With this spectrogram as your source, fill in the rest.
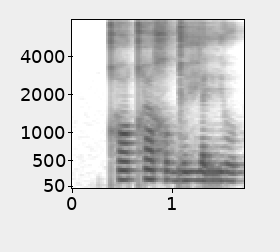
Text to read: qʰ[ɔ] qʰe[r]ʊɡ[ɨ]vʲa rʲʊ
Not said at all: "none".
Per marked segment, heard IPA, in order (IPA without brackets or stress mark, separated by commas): ɔ, χ, ɪ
